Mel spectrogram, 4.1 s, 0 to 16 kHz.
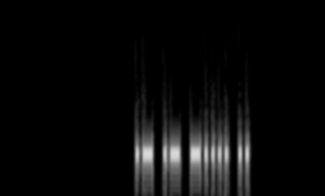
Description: Morse code, heard as a keyed tone, about 28 wpm, 700 Hz. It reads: AA6I
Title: USA Call Signs - 4 Characters - Repeated 3x - 28wpm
